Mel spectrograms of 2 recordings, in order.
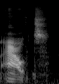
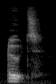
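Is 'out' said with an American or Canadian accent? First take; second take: American; Canadian. First: The vowel sounds like the American pronunciation. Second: The vowel sounds like the Canadian pronunciation. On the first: The speaker calls it wrong. "Americans on the call, it's not out" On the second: The speaker calls it right. "It's out. We say Canada out. Okay, that's the right way to say it"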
